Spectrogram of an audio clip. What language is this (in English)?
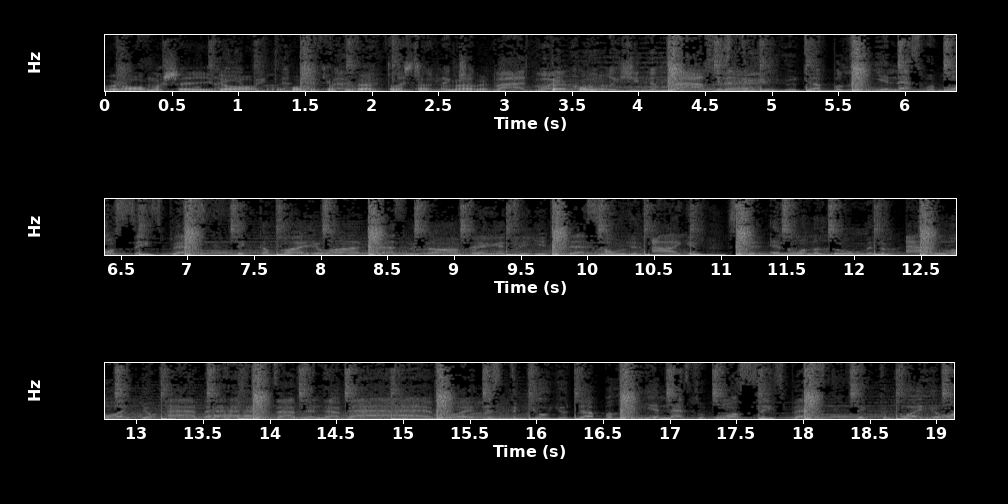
Swedish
